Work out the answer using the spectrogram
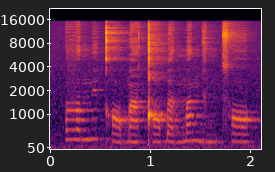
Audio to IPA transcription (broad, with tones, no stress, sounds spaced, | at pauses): v ɐ˦ ŋ͡m y˦ kʰ ɔ˨ ɓ ã˨ ǃ ɔ˨ ɓ ɜ˨ ŋ͡m ɐ˦ ŋ ɡ y˨ ɲ t͡sʰ ɔ˦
